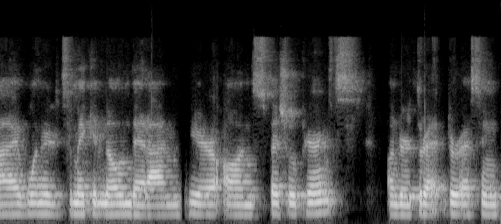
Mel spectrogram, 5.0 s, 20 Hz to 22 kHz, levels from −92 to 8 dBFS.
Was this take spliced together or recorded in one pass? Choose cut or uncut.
uncut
